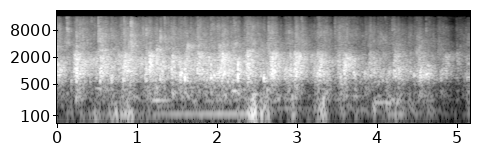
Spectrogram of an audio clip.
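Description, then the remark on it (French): A crowd at a church gathering in Drummondville applauds steadily for about five seconds, a dense, even wash of many hands clapping at a fairly loud, constant level, with a faint murmur of voices underneath. “Si on veut faire ça, pas applaudir.”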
